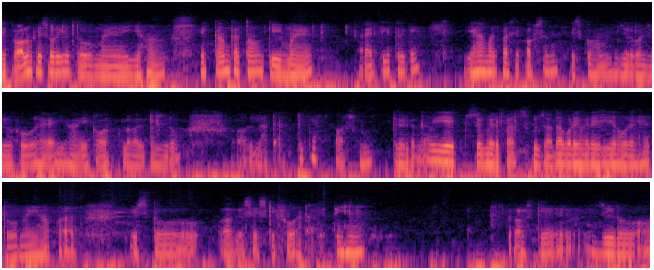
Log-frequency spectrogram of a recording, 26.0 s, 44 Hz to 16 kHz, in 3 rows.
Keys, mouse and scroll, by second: 4.1 b, 4.7 alt+right click, 6.6 click, 10.6 KP_0, 12.9 click, 15.3 ctrl+z, 16.2 click, 20.5 click, 21.9 BackSpace, 23.8 click.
